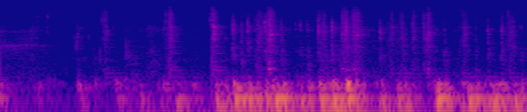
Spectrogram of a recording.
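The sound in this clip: Typing on a computer keyboard: a quick, irregular run of quiet key clicks and taps that grows busier partway through, heard alone without talk.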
